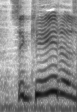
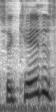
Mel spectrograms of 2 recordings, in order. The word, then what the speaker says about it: cicada: Cicadas are cicadas. Well, I thought it was cicada instead of cada. Cada. See, I read everything ca. Like a crow. Ca, ca! Cicada sounds like the word ricotta, though.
